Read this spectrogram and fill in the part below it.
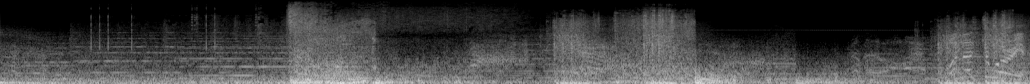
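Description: A high impact weapon shot in the sci-fi game Mass Effect 2 goes off in heavy bursts with booming blasts and sharp crackling, between stretches of mechanical rumble, loud and close, with voices mixed into the combat.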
